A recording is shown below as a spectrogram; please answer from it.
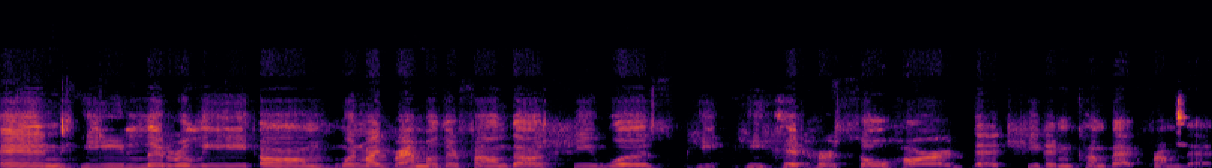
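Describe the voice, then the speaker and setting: Speaking at a fairly slow pace with hardly any pauses, a woman has an unremarkable speaking voice, medium in pitch, with lively intonation. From Puerto Rico, moved to Virginia at about eleven. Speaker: guest. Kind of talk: personal testimony.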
